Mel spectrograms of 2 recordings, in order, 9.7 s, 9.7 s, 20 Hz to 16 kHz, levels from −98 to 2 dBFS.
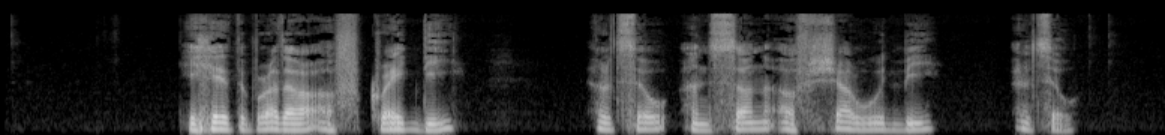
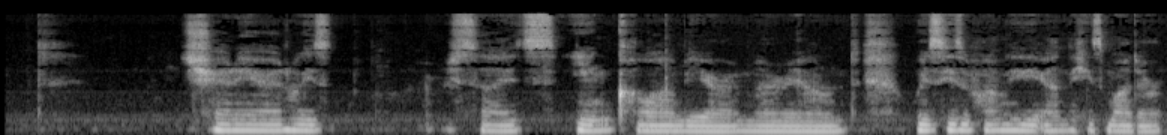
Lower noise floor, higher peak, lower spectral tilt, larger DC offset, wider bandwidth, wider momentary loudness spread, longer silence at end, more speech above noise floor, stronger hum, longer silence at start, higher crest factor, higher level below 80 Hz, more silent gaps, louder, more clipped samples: first, -80 dBFS vs -63 dBFS; about the same, -6 dBFS vs -4 dBFS; about the same, -5 dB/octave vs -4.5 dB/octave; neither; about the same, 11.5 kHz vs 11.5 kHz; first, 12 LU vs 8 LU; first, 0.75 s vs 0.05 s; first, 54 dB vs 36 dB; neither; first, 1.55 s vs 0.3 s; about the same, 22 dB vs 24 dB; second, -66 dBFS vs -50 dBFS; neither; about the same, -26 LUFS vs -27 LUFS; neither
